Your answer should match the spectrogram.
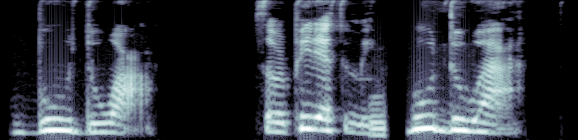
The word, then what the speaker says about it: boudoir: And the correct word, what we're going to learn today, is it's pronounced boudoir.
